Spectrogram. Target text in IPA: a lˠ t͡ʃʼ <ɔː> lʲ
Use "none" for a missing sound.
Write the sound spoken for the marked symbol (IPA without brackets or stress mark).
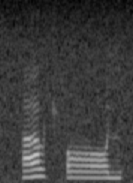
ɔː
